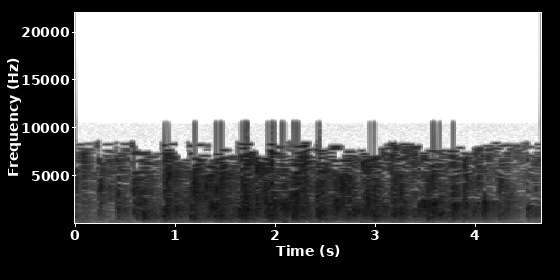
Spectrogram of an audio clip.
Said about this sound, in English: Thank you. Yeah. Give a clap. Yeah.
